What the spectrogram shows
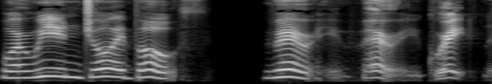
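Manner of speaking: low, slow voice.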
